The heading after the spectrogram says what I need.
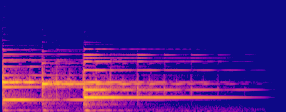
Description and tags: Small chordal progression, part of Piano moods pack.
